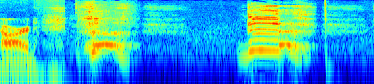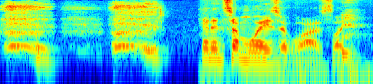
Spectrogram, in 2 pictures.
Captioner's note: heavy breathing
